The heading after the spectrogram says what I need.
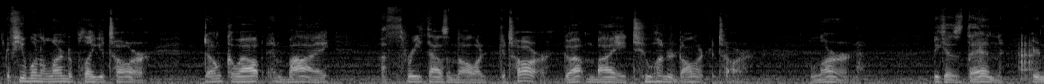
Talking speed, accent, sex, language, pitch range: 155 wpm, American, male, English, 100-120 Hz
